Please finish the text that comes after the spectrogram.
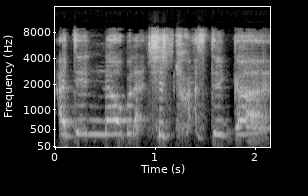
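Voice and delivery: whispered through tears; barely holding it together; emotional, breathy whisper; tearful whisper. Real, not acted. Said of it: "I'm getting emotional".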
